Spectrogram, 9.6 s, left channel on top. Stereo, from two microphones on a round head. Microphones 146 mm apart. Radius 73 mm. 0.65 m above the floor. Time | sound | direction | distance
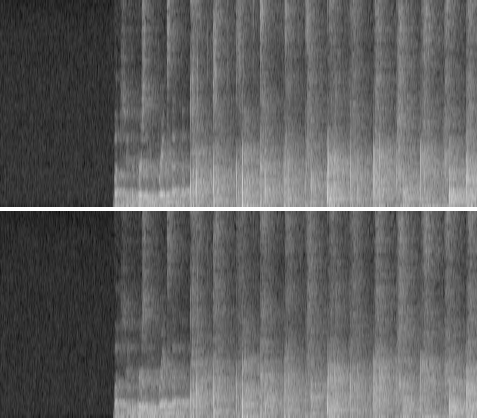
2.3 | a man speaking | 50° left (ahead or behind) | 2.5 m
3.8 | footsteps | 30° left (ahead or behind) | 1.3 m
